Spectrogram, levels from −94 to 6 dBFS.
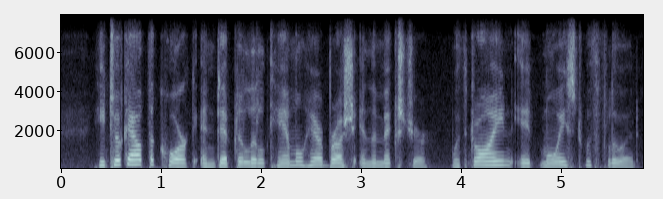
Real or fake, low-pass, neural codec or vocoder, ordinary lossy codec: real; 7.2 kHz; none; Opus, 16 kbps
